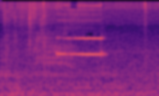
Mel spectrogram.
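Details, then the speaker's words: Class A motorhome idling during a turn, all leveling jacks up but one reads not stowed after a failed jack repair and the jack unplugged: steady repeating high-pitched electronic warning beep over the engine; jack not-stowed alarm. "found out that my jack repair didn't work, and now you can hear that alarm. I don't know how I'm gonna get that alarm to turn off because I've unplugged the jack now."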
